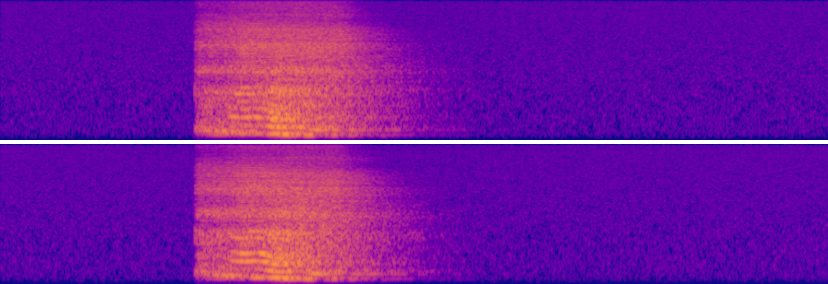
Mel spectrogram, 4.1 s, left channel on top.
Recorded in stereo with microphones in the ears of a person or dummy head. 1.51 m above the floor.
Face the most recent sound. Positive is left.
turn(degrees=10)  # may be behind; listen again after turning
